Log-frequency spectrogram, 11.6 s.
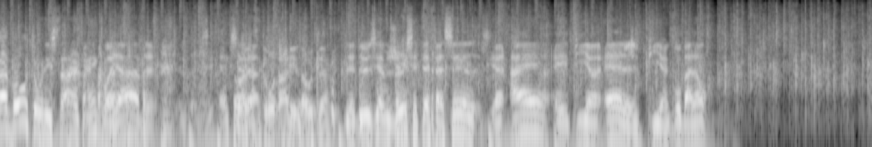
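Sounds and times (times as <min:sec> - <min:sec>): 
applause: 0:00.0 - 0:11.6
speech: 0:00.1 - 0:09.6
laughter: 0:00.5 - 0:09.1.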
